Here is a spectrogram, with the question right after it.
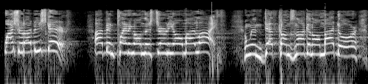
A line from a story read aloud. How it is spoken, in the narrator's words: Miss Betty exclaimed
